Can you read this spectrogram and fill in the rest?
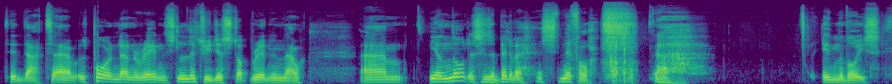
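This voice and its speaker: Congested with a head cold, a man in his sixties from northern England chats to camera in a rambling, casual vlog full of fillers and restarts. His mid-range voice is warm, and the recording is dry and studio quality despite coming from a small handheld camera.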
